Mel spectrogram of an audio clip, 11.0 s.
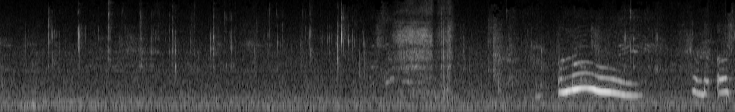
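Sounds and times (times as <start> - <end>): chewing noodles: 0.7 - 5.6.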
